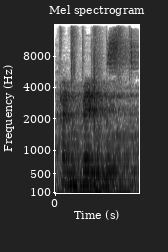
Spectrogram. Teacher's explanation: Cái từ convince, nguyên mẫu của nó kết thúc bằng CE, nó sẽ là âm S. Còn ED, nếu mà bạn đứng ở sau âm S thì sẽ tạo thành âm T. Do đó mình sẽ phát âm là convinced.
